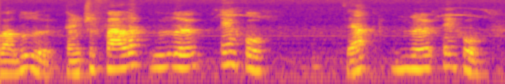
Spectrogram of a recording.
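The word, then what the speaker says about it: le héros: Só que errou é uma palavra com H aspirado. Então a gente não vai tirar a vogal do le, tá?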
